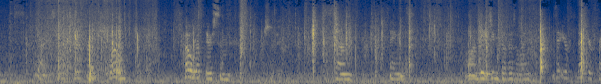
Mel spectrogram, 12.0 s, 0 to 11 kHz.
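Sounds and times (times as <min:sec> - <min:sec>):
paper and plastic bags rustling: 0:00.5 - 0:11.0.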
